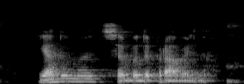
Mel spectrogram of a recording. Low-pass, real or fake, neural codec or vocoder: 7.2 kHz; real; none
